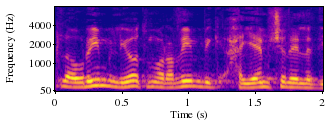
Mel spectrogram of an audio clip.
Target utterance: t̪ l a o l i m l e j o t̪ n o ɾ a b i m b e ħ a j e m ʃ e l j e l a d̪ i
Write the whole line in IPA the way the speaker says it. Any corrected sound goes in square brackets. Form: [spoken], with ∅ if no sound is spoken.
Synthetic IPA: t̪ l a o [ɾ] i m l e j o t̪ [m] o ɾ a [v] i m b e ħ a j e m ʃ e l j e l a d̪ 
